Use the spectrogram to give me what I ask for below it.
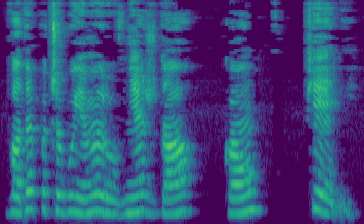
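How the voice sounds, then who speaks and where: A woman teacher speaks slowly and carefully to young children, spelling out each instruction. Her voice sits a little high. She keeps turning to her pupils with gentle questions. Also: steady tone. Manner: slow, patient, clearly articulated instructions. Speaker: primary school teacher. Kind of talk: remote lesson for young children.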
